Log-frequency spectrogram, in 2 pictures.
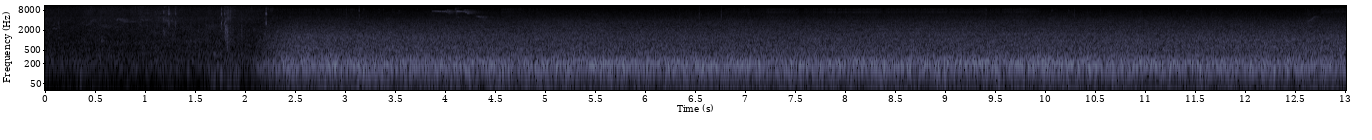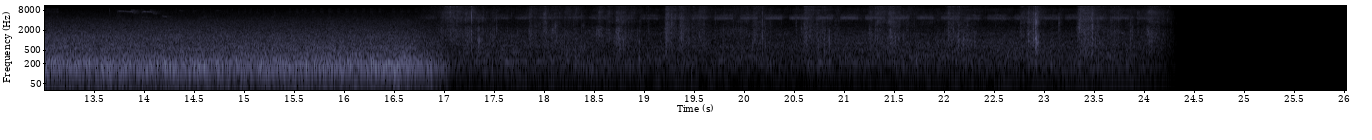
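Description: Outdoor ambience: a steady rushing noise starts about two seconds in and stops abruptly about fifteen seconds later. A fainter stretch follows with a steady high-pitched tone and scattered clicks, then the sound cuts to dead silence near the end.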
